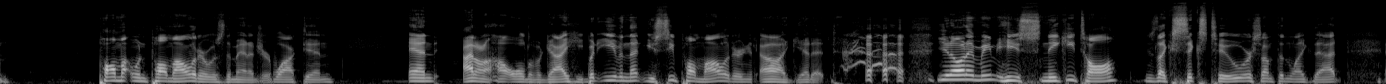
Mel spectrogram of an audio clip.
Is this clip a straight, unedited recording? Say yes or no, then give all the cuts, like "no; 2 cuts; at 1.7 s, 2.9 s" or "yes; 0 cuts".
no; 3 cuts; at 2.7 s, 5.8 s, 7.5 s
